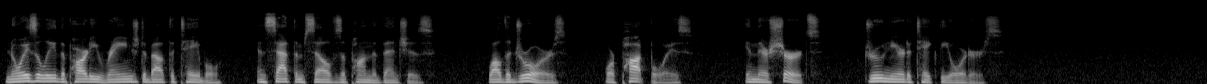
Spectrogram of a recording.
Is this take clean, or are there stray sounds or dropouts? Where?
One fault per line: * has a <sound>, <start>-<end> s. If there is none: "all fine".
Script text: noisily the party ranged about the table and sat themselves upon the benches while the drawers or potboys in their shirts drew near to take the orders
all fine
